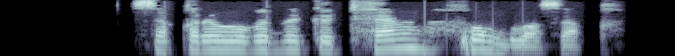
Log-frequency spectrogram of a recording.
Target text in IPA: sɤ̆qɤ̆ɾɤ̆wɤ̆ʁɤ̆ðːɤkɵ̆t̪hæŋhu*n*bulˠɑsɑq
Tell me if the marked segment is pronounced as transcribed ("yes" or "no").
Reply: no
